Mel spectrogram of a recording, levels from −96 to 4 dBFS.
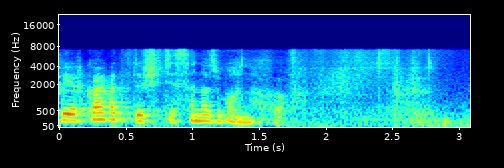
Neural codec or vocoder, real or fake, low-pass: codec, 16 kHz, 0.5 kbps, X-Codec, WavLM features, trained on Multilingual LibriSpeech; fake; 7.2 kHz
